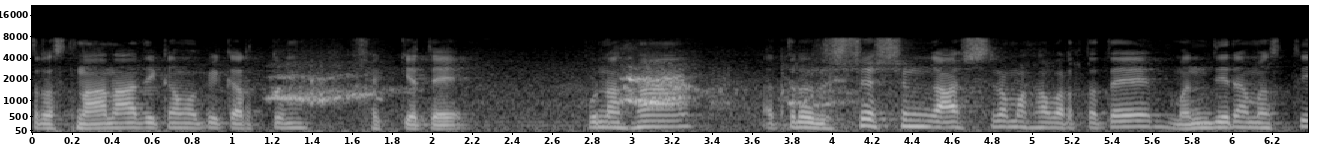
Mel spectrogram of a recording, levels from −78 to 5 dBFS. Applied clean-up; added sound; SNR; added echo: none; Car; 8 dB; none.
